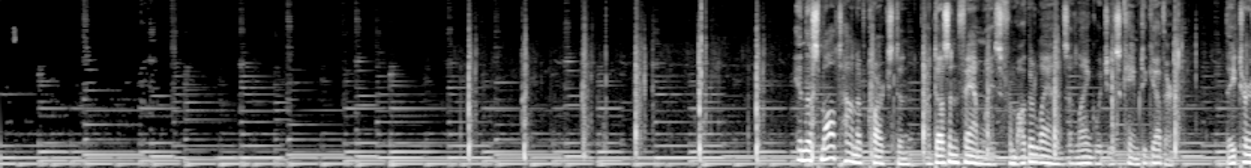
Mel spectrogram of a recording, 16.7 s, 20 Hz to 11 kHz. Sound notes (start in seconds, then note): 7.4 tap! Tap! Tap! Tap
